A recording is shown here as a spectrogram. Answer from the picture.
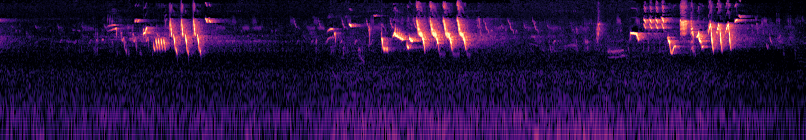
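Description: A small songbird singing: three short phrases of quick, high chirping notes, a few seconds apart.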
